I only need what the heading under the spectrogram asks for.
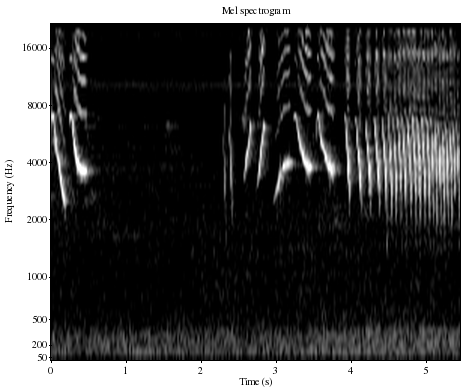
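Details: Belgian canary starting with a loud falling note, a pause, then a string of swooping whistles that speeds into a fast, dense high trill.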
